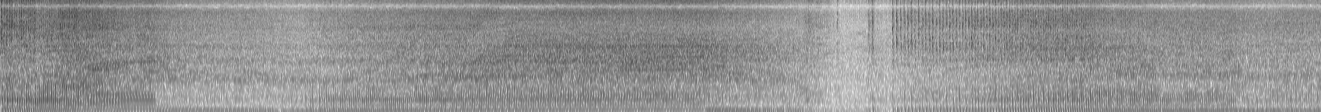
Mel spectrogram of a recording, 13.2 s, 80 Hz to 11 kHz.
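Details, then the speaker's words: Li'l Red with Peerless 820 transaxle, during a top-speed run after new spark plugs: the engine pulls up smoothly through several speed steps with an even, steady beat and no misses. It runs great now, with no gasoline smell from the exhaust. "so i made a quick little discovery when i was doing a top speed run after getting the spark plugs put in the engine it's running great now"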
